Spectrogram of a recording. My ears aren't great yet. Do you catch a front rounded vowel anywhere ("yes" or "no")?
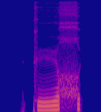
yes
